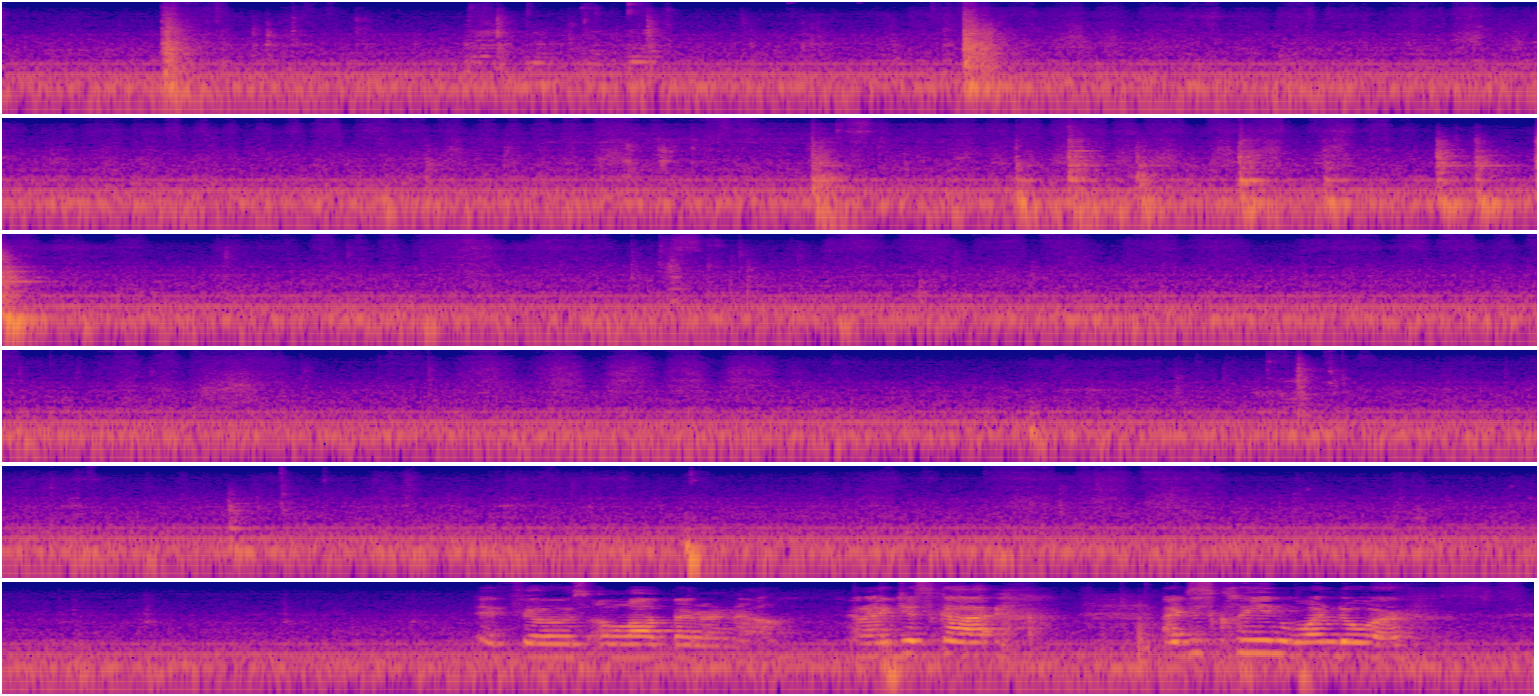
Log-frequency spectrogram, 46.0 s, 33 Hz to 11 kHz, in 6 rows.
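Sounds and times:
low electrical hum: 0.0s - 46.0s
cloth wiping wooden doors: 4.4s - 27.2s, 29.3s - 37.0s, 45.6s - 46.0s.

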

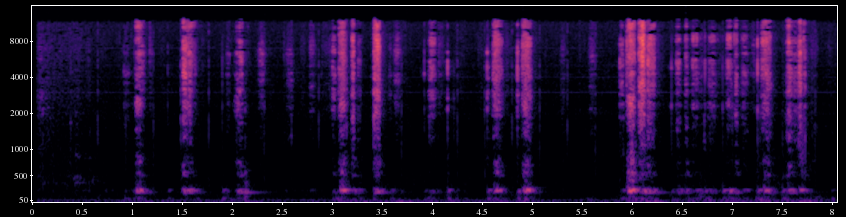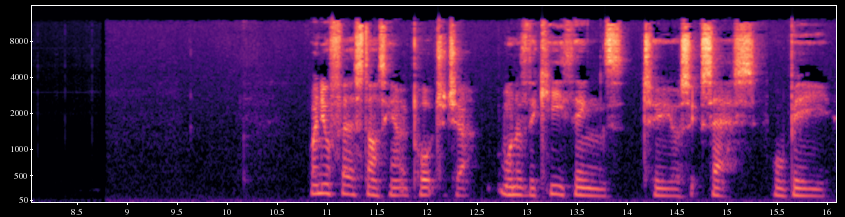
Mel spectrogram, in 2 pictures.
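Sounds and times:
fountain pen scratching on paper: 0.9s - 7.8s.

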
